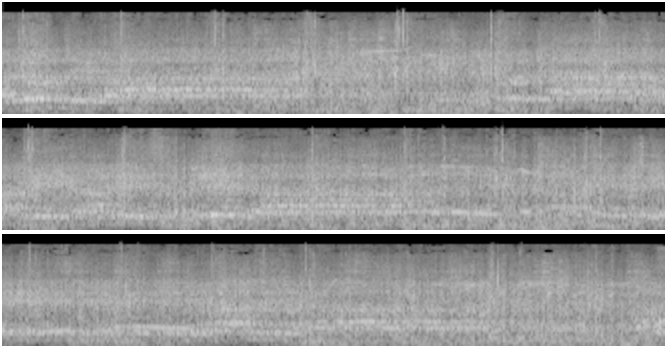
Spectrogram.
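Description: A huge football crowd in a packed stadium singing a chant together, a steady mass of voices holding a tune.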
